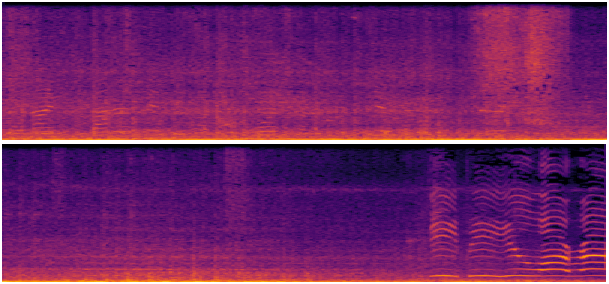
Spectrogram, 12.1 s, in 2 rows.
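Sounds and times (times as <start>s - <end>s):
train wheels rumbling on rails: 0.0s - 12.0s
air brake hiss: 4.7s - 5.7s.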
